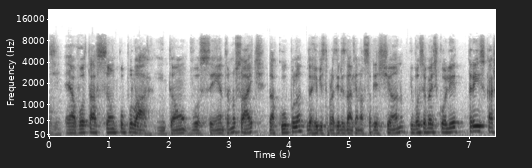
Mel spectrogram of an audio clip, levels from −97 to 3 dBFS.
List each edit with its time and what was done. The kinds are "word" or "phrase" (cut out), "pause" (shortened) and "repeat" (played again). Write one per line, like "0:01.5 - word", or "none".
0:04.3 - word
0:05.1 - word
0:05.4 - word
